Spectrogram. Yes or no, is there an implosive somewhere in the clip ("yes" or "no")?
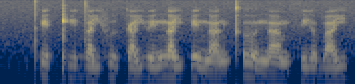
no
